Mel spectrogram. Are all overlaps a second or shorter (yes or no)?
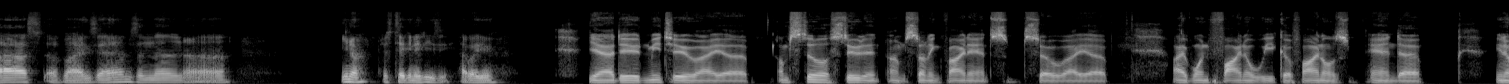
yes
